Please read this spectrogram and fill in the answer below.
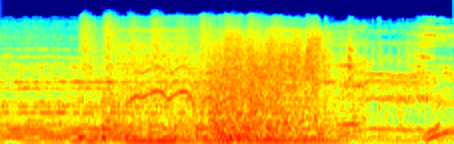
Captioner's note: horses neighing; both grunting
